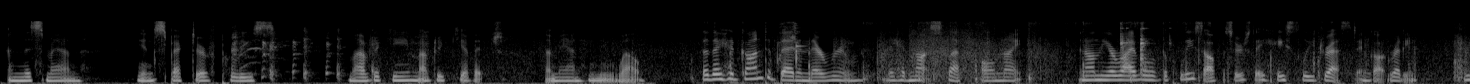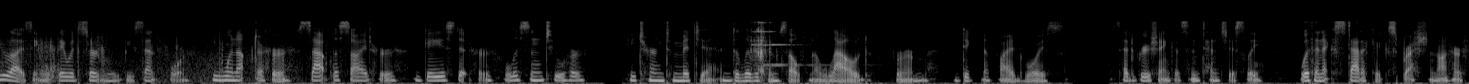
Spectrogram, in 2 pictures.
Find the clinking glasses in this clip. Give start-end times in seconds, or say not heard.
7.5-8.1, 11.2-11.7, 22.2-23.6.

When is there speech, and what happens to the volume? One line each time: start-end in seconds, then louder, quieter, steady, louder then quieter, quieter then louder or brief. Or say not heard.
0.0-29.3 steady.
